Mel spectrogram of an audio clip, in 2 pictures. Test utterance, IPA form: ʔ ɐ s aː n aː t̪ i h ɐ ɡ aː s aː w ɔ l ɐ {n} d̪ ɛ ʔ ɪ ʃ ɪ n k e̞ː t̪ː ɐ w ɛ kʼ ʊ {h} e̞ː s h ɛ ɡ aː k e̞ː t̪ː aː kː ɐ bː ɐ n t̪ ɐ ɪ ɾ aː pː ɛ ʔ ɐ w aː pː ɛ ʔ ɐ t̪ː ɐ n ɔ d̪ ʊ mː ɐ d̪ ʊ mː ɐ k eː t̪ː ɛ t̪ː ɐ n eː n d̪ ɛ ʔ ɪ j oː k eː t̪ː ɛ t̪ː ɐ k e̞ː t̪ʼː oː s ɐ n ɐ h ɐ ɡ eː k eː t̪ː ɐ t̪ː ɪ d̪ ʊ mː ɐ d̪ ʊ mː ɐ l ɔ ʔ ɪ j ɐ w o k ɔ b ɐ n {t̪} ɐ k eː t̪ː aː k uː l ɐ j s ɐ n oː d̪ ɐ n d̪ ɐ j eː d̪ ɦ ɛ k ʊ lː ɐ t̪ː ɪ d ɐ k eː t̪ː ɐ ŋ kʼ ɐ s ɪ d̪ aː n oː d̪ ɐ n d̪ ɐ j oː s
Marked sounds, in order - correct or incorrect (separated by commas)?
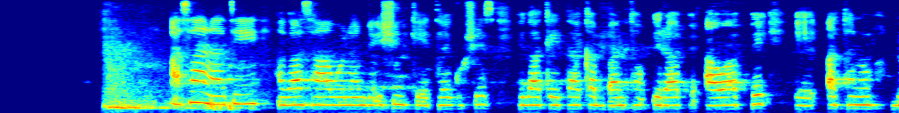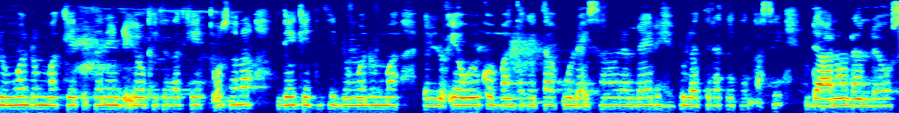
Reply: correct, incorrect, correct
